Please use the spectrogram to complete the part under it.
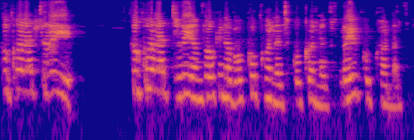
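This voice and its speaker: A woman's voice: high voice, normal speed, pushed and bright, far from the mic. A woman chatting casually on a live-stream app, speaking in a playful, teasing manner. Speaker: language exchange chat partner. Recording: echoey and off-mic.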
